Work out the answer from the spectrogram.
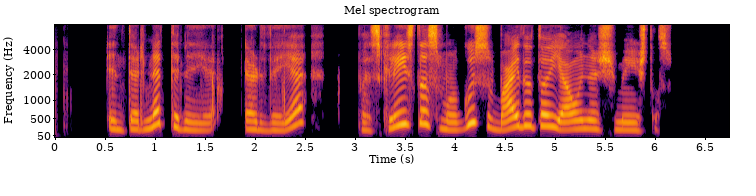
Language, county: Lithuanian, Vilnius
